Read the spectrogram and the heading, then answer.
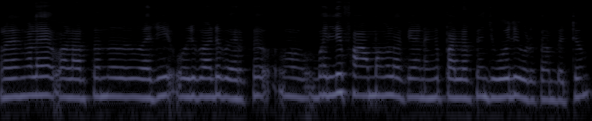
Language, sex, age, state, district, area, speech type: Malayalam, female, 45-60, Kerala, Thiruvananthapuram, urban, spontaneous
